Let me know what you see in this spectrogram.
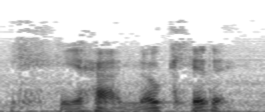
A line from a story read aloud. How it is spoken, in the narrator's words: Utina chuckled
